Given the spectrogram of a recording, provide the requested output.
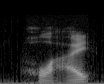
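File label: "huai", Chinese, third tone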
